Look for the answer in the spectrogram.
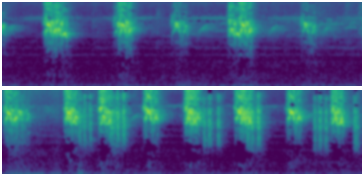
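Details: Nestling sparrows in a garden nest being fed by their mother give loud, high, scratchy chirps in bursts roughly every half second to second, growing faster toward the end.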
